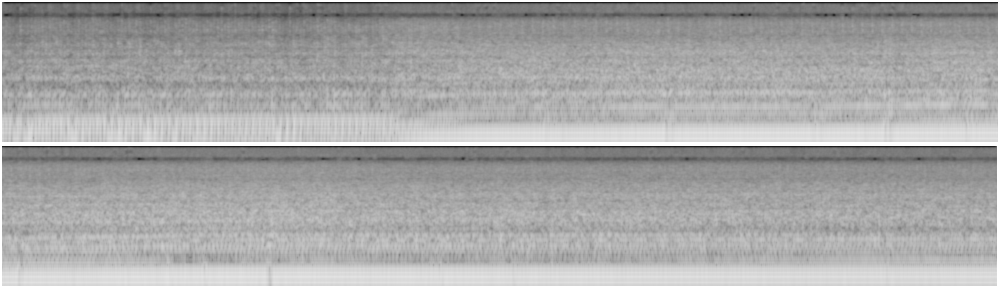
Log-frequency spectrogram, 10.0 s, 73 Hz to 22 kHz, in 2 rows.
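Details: Rebuilt engine that had seized from two swapped rod caps, now with corrected caps, new bearings, stock cam and low-compression head (~125 psi, #3 130). It catches cleanly and revs smoothly with an even, deep tone and no knocks. Oil pressure is 75 psi at start, at least 65 psi warm above 2500 rpm, and 40 psi at hot idle. Runs healthy.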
